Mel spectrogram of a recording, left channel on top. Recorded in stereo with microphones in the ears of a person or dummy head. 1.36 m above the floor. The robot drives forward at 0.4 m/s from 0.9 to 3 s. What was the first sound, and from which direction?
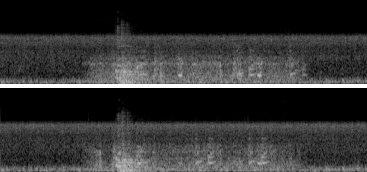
Knocking, 85° left.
